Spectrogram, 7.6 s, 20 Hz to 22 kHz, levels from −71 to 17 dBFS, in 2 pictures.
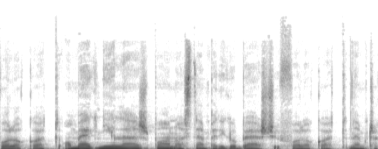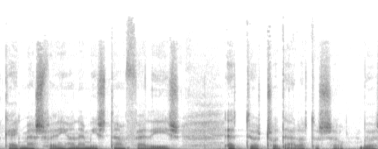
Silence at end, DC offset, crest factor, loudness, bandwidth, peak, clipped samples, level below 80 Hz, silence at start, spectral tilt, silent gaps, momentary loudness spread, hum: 0 s; under 0.1%; 18 dB; -18 LUFS; 17 kHz; 0 dBFS; under 0.1%; -38 dBFS; 0 s; -5.5 dB/octave; none; 14 LU; none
